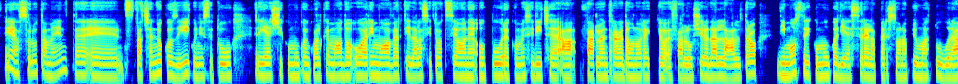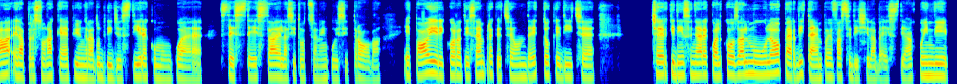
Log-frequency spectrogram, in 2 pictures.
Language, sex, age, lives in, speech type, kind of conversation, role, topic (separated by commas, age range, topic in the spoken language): Italian, female, 35-39, United States, conversation, advice, advisor, Come posso evitare di esprimere opinioni politiche o sociali per non litigare?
